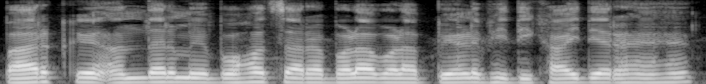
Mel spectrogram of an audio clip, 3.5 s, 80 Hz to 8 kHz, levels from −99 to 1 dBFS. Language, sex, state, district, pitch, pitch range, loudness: Hindi, male, Jharkhand, Palamu, 150 Hz, 145-155 Hz, -15 LUFS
